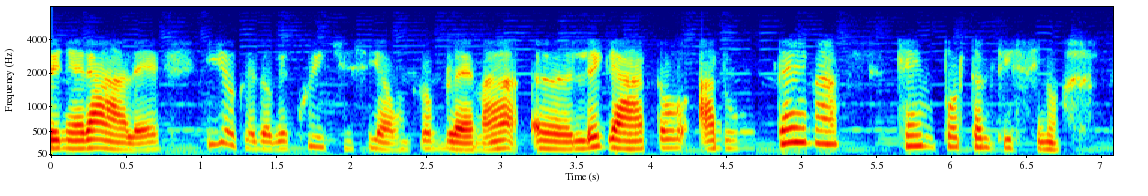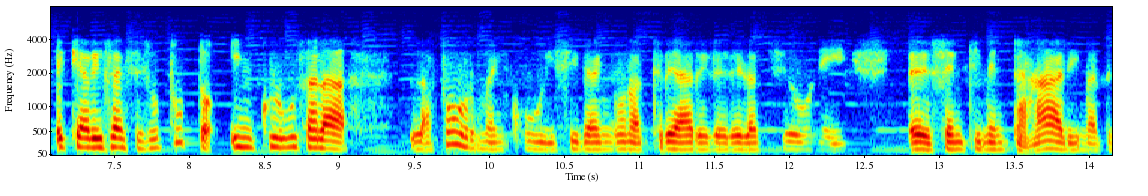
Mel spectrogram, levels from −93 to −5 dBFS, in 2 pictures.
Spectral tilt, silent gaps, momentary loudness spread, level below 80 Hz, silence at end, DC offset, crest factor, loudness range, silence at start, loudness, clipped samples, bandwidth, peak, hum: -9.5 dB/octave; none; 13 LU; -62 dBFS; 0 s; under 0.1%; 16 dB; 3 LU; 0 s; -18 LUFS; under 0.1%; 4.7 kHz; -2 dBFS; none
